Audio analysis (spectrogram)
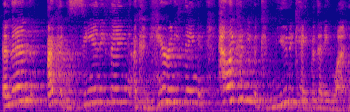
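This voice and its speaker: A woman telling a comic true story live on stage, wry and quick to laugh, recorded in a hall by a microphone set back from her. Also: extremely high pitch, very animated, sharp tone. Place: theater stage before an audience. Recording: echoey hall, mic from far off.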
